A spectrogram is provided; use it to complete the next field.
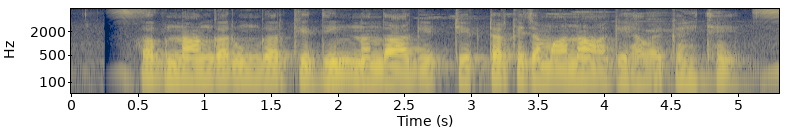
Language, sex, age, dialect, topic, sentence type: Chhattisgarhi, male, 18-24, Central, agriculture, statement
